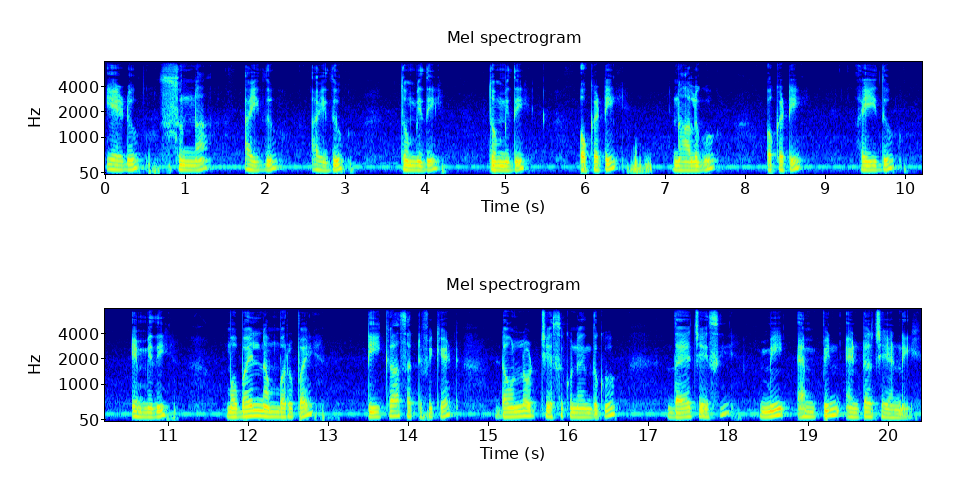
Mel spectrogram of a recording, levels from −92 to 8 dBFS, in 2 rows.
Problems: constant background noise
